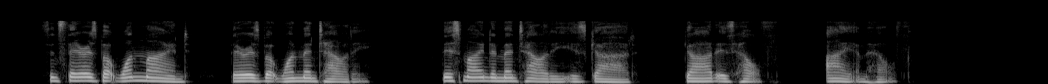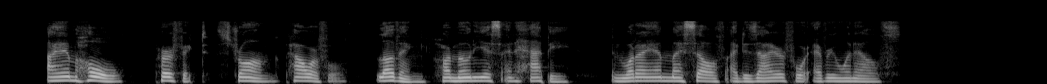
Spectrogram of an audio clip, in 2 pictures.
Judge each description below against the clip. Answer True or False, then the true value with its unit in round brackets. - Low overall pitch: False (145 Hz)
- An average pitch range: True (3.4 semitones)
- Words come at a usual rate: False (125 wpm)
